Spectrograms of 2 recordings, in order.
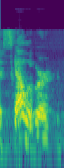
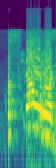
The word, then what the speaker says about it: Excalibur: do you're an idiot Excalibur Excalibur I said escali a scalibur guys look at it it's a scalibur you just you just collected it with another wrong pronunciation es scalibur a wild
